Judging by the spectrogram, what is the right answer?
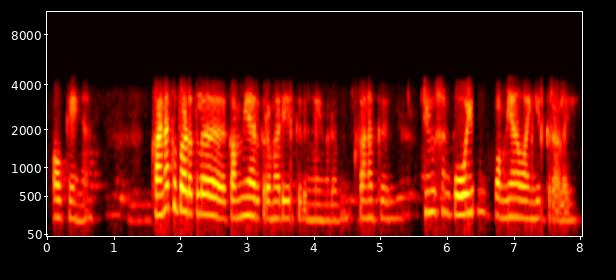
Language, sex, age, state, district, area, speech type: Tamil, female, 18-30, Tamil Nadu, Tiruppur, rural, conversation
